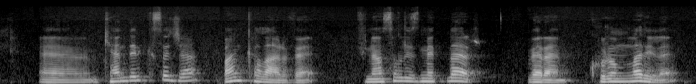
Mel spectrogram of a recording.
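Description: Comfort noise in place of the background runs from 3.33 to 3.57 s in this speech clip. For about 240 ms the room noise, sitting about 29 to 31 dB below the speech, becomes a steady, featureless hiss at the same level. This is likely discontinuous transmission such as Opus DTX, where the receiver synthesises filler noise during a detected pause.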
